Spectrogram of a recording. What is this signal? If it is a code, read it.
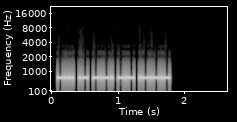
Morse code, heard as a keyed tone, about 44 wpm, 700 Hz. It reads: BACK.
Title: Sentences from Top 1300 Words 45wpm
